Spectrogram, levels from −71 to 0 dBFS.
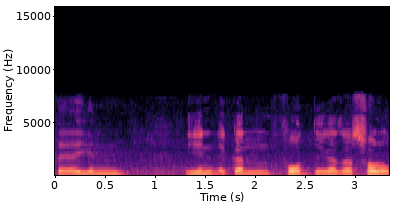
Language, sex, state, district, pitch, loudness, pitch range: Chakma, male, Tripura, Dhalai, 115 Hz, -19 LUFS, 110-120 Hz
